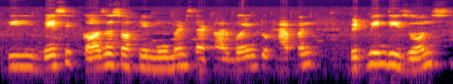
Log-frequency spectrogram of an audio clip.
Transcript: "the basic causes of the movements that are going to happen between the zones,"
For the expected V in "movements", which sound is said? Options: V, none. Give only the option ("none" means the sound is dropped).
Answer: V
